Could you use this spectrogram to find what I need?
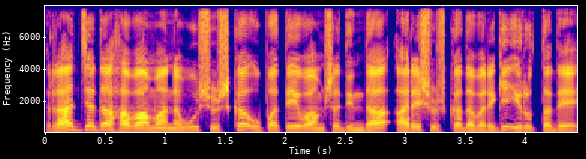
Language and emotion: Kannada, neutral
